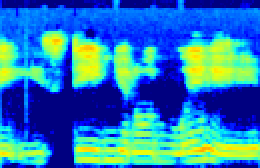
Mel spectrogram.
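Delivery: plain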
